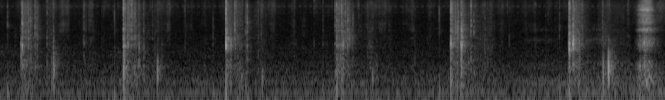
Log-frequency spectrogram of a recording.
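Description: A tarot deck being shuffled by hand, the two halves of cards snapping together in about six short, sharp bursts, roughly one every second and a half.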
